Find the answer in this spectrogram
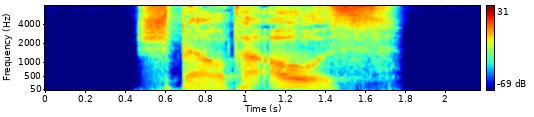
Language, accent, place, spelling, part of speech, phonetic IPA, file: German, Germany, Berlin, sperrte aus, verb, [ˌʃpɛʁtə ˈaʊ̯s], De-sperrte aus.ogg
- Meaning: inflection of aussperren: 1. first/third-person singular preterite 2. first/third-person singular subjunctive II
